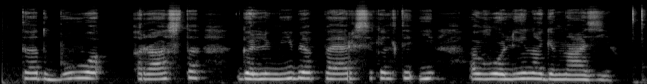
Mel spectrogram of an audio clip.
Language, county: Lithuanian, Kaunas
